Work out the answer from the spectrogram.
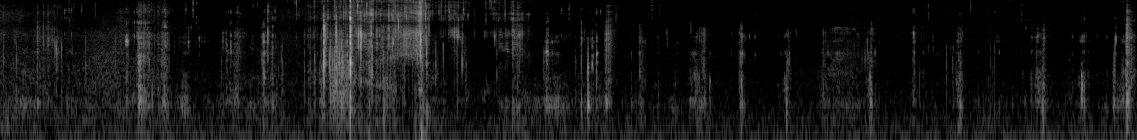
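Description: Crunchy bites being chewed: many crisp, sharp crunches in an irregular rhythm, with one denser, louder burst early on. The crunching is quiet and plays alone, with no talk.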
